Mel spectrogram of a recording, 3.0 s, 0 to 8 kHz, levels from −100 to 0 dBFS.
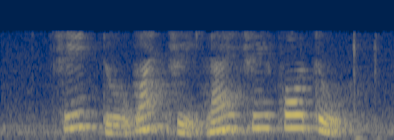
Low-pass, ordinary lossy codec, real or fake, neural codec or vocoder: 7.2 kHz; AAC, 16 kbps; real; none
